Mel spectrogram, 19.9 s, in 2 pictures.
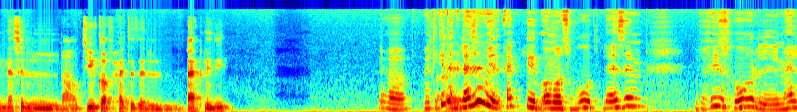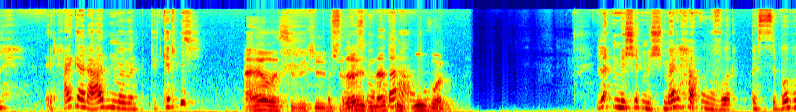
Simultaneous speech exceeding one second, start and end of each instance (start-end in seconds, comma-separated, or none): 14.1-15.3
